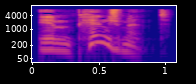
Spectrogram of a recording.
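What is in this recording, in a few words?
"impingement", British English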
